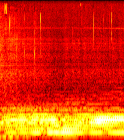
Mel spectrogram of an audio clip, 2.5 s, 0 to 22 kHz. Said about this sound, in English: Oh, and the Jupiter 6, which is my favorite synth of all time, makes a feature in this as well.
